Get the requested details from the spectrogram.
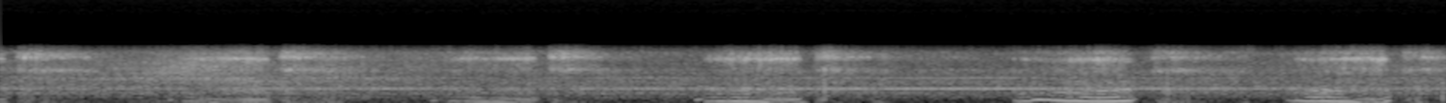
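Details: Dog snoring after a day at day care: low rumbling snores about every three seconds over a steady background hum.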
